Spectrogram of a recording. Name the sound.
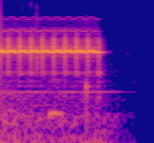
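telephone ringing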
